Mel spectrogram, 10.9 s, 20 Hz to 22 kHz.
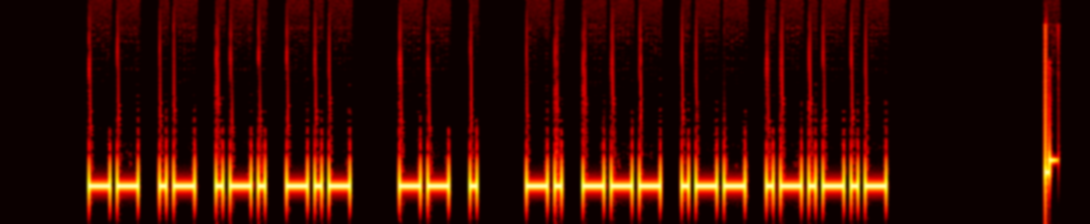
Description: Morse code, heard as a keyed tone, about 17 wpm, 700 Hz. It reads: MARK ME NOW.
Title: Sentences from Top 1000 Words - Review Part 1 - 17wpm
